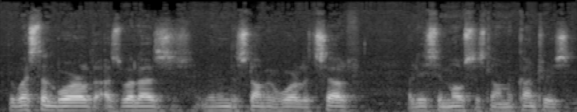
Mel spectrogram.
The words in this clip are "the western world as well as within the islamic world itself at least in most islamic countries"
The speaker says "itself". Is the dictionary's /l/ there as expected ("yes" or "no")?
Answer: yes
